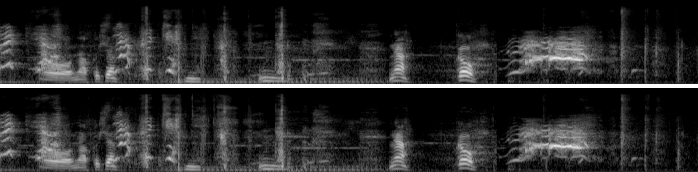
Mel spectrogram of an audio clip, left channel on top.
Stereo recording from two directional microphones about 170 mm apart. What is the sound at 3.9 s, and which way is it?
Speech, 15° left (ahead or behind).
